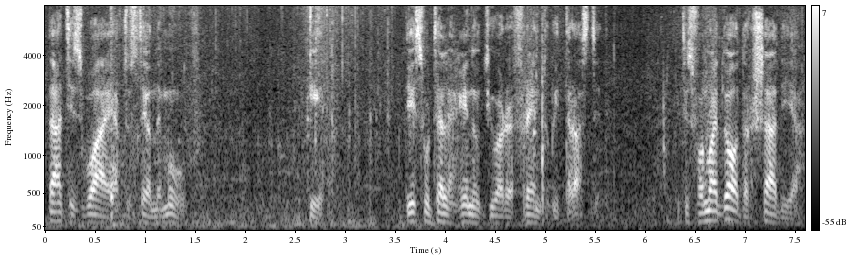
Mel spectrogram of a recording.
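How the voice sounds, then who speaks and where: Male actor: weary rebel on the run, guarded game drama delivery, deep voice, noisy ambience. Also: normal speed, pauses often, lightly acted. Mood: grave, conspiratorial. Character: wary, weary rebel fighter on the run, husband and father. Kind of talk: dramatic game cutscene acting.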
